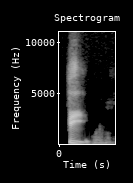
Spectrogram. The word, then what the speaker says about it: fi: And remember, I's are E's, right? So if an I is an E sound, long E sound, it would be pronounced fee.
